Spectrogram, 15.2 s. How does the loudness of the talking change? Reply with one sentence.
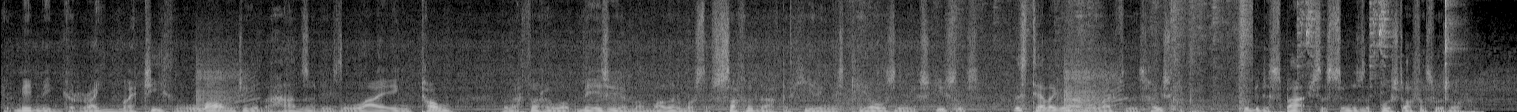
The volume of the talking stays about the same.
